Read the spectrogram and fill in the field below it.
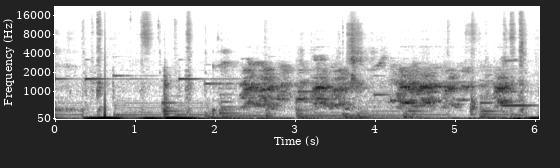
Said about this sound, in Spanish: bueno, ahí están mis perros ladrando como locos.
